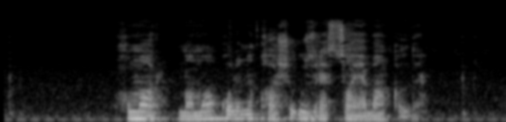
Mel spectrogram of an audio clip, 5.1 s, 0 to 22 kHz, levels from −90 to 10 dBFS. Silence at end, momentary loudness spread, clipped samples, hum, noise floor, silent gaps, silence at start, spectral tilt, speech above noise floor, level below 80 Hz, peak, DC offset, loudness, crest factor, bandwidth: 0.85 s; 14 LU; under 0.1%; none; -58 dBFS; none; 1.2 s; -7.5 dB/octave; 33 dB; -52 dBFS; -10 dBFS; under 0.1%; -26 LUFS; 16 dB; 10.5 kHz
